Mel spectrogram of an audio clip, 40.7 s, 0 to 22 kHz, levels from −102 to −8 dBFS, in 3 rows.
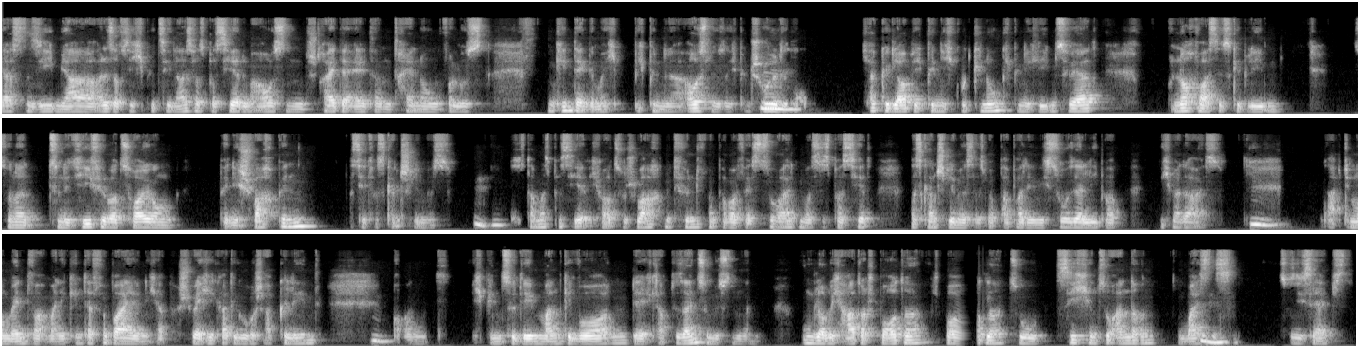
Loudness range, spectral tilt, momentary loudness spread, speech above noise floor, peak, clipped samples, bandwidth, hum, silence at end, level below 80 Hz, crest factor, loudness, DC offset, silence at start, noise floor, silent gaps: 4 LU; -4.5 dB/octave; 14 LU; 48 dB; -2 dBFS; under 0.1%; 13 kHz; none; 0.1 s; -64 dBFS; 20 dB; -21 LUFS; under 0.1%; 0 s; -70 dBFS; none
